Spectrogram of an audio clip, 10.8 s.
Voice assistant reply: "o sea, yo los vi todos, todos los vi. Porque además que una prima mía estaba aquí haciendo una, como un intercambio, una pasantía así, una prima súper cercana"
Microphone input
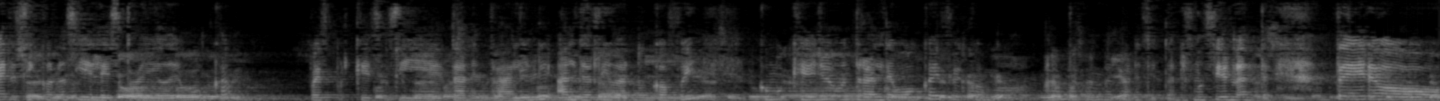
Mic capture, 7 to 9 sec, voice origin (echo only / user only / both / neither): both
